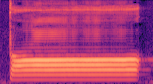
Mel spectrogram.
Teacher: زبان کی نوک کو سامنے کے دو دانتوں کے جڑ میں لگانے سے طا ادا ہوتا ہے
